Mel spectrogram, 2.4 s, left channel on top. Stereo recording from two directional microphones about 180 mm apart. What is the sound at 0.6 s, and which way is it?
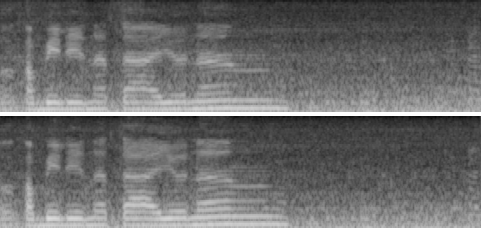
Speech, 15° right (ahead or behind).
